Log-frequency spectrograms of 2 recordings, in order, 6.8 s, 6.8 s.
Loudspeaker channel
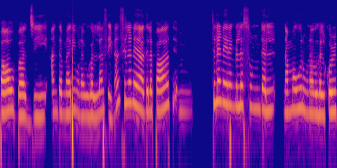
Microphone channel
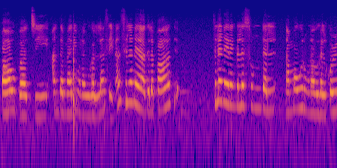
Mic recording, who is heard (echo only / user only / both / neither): echo only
